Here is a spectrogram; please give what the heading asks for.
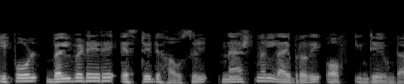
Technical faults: MP3 compression

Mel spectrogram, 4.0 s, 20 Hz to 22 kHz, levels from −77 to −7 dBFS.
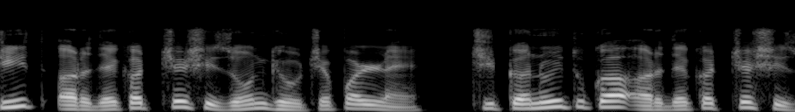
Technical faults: none

